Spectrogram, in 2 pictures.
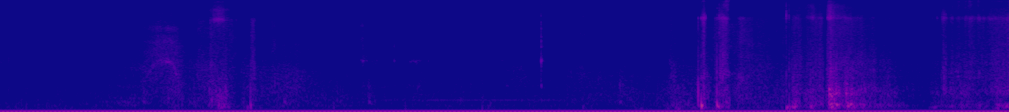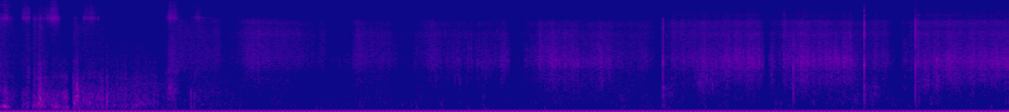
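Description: Soft scratching and rubbing sound very close to the microphone.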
